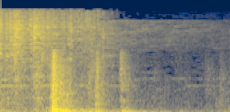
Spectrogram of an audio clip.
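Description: The end of a telephone being smashed: shattering pieces clattering and settling, with two smaller knocks about half a second and a little over a second in, dying away soon after.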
